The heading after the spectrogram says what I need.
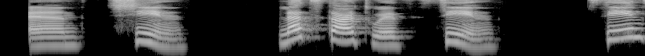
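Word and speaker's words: سين: Let's start with seen. Scene sounds just like the English s.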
